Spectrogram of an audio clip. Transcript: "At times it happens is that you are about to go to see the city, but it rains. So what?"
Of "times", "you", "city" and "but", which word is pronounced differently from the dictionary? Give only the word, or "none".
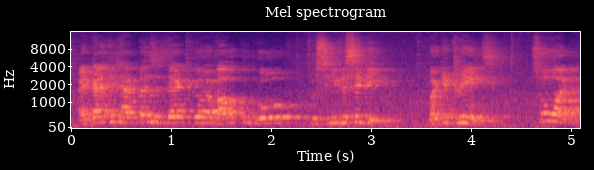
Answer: times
